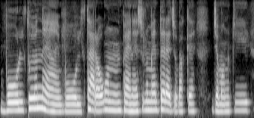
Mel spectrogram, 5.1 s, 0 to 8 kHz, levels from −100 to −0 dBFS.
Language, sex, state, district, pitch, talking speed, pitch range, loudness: Chakma, female, Tripura, Dhalai, 205 Hz, 140 wpm, 190-215 Hz, -13 LUFS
